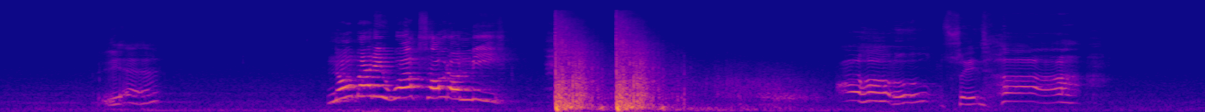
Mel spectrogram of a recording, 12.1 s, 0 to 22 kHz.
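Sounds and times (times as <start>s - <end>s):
gunshot: 5.5s - 8.3s.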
